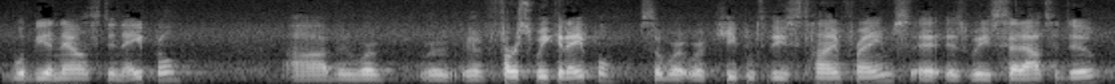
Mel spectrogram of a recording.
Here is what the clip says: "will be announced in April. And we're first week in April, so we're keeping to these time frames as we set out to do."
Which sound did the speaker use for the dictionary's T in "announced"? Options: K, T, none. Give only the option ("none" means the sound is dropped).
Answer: T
